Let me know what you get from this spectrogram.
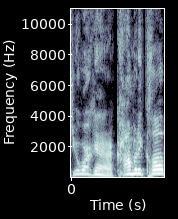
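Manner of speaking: very high, furious, incredulous outburst. Retelling a father's reaction to working at a comedy club: imitating a furious dad. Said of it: "my dad was so furious".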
